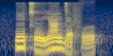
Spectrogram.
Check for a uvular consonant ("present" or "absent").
absent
